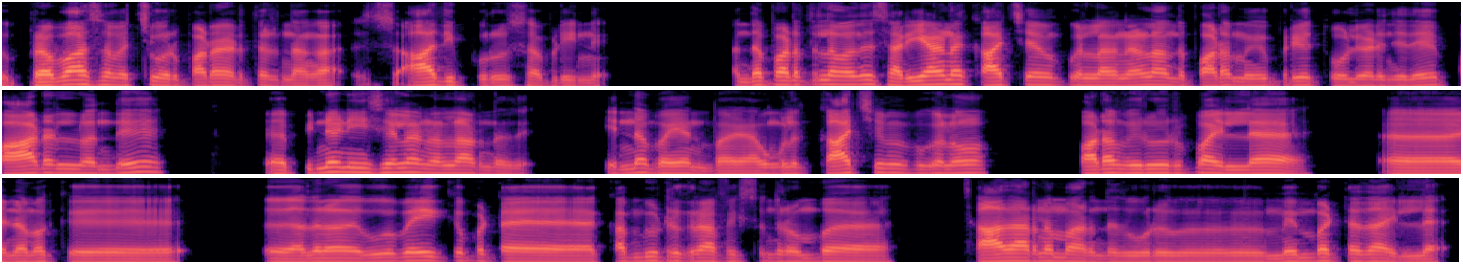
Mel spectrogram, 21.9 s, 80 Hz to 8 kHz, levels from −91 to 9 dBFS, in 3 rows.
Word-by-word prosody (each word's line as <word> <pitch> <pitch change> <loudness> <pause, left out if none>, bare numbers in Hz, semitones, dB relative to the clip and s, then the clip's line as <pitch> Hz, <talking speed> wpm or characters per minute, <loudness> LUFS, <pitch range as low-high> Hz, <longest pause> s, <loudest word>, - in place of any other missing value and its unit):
பிரபாச 140 +4 +5
வச்சு 125 - -5
ஒரு 110 - -3
படம் 120 +1 +3
எடுத்திருந்தாங்க, 105 -2 -3 0.3
ச - - -10 0.2
ஆதிபுருஷ் 115 -4 -2
அப்படீன்னு. 105 +1 -6 0.7
அந்த 125 - 0
படத்துல 145 +2 +2
வந்து 155 +2 +2
சரியான 145 +5 +5
காட்சி 130 0 +3
அமைப்புகள் 125 -2 -2
இல்லாதனால, 125 +3 +2
அந்த 115 -2 -5
படம் 125 +2 +1
மிகப்பெரிய 125 +2 -2
தோல்வி 115 -1 -2
அடைஞ்சது. 110 +2 -2 0.2
பாடல் 140 +4 +4
வந்து 125 +4 -1 0.7
அ - - +1
பின்னணி 160 +3 +2
இசை 150 +1 0
எல்லாம் 155 -3 +2
நல்லாயிருந்தது. 115 -6 -1 0.5
என்ன 135 +4 -1
பயன்? 120 -3 +1
ப - - 0 0.2
உங்களுக்கு 110 -1 -5
காட்சி 140 +3 +4
அமைப்புகளும், 135 0 -2 0.5
படம் 135 +2 +3
விறுவிறுப்பா 135 0 +1
இல்ல. 120 - 0 0.9
அ - - +3 0.2
நமக்கு 110 0 -3 1.0
அ - - 0
அதுல 120 +2 +2 0.3
உபயோகிக்கப்பட்ட 135 -3 -1 0.6
கம்ப்யூட்டர் 135 +3 -3
கிராஃபிக்ஸ் 120 -2 -2
வந்து 120 -1 -3
ரொம்ப 115 +1 -3 0.7
சாதாரணமா 130 +1 +4
இருந்தது. 105 -1 -5
ஒரு 105 - -3 0.6
மேம்பட்டதா 125 0 0
இல்ல. 105 +1 -2
125 Hz, 135 wpm, -22 LUFS, 115-135 Hz, 1.0 s, பிரபாச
